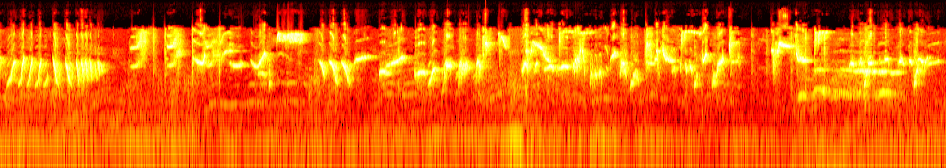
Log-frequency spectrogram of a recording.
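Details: White-rumped shama singing vigorously in the forest: it opens with a fast buzzy trill, then continues with a dense, varied stream of sharp whistles, chips and swooping slurred notes, barely pausing.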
